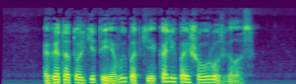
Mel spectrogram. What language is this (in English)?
Belarusian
